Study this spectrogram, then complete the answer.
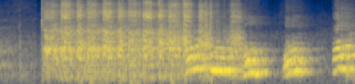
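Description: A motorcycle engine cranks and fires up, then runs loud and close with revving pulses, while a dog barks repeatedly alongside it.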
